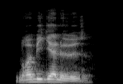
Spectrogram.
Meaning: black sheep; bad apple (person who is not wholesome, honest, or trustworthy; person who is undesirable)
- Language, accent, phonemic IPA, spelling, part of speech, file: French, France, /bʁə.bi ɡa.løz/, brebis galeuse, noun, LL-Q150 (fra)-brebis galeuse.wav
